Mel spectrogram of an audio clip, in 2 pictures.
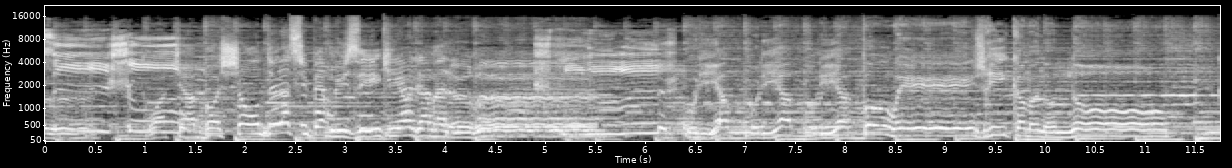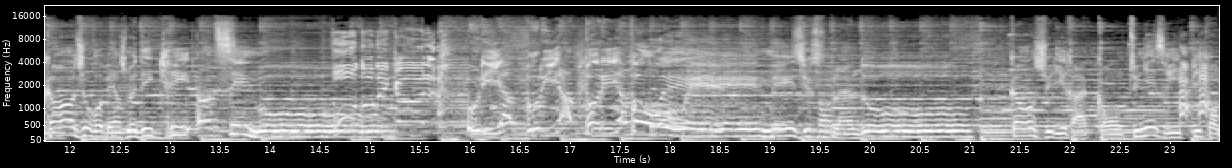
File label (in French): radio; ritournelle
